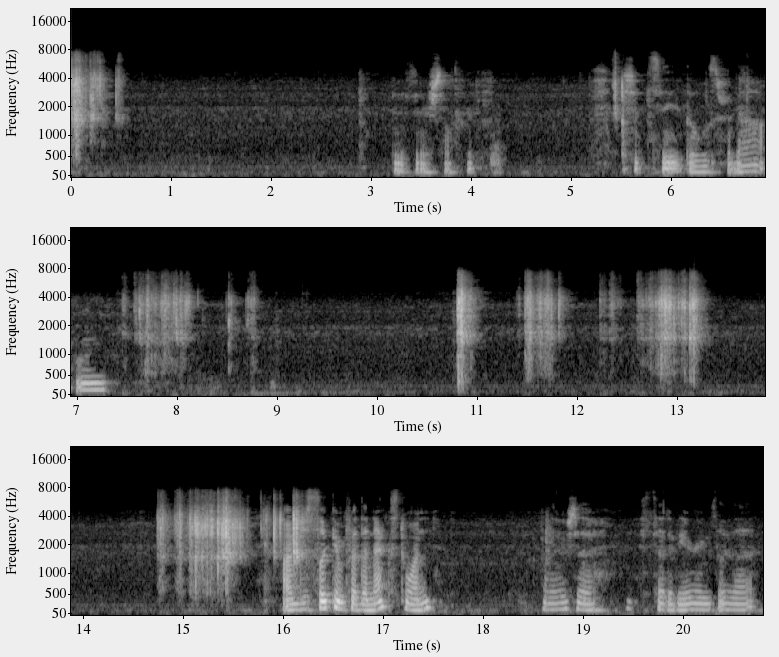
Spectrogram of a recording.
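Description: Small metal jewellery parts click and tick softly as fingers handle them.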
